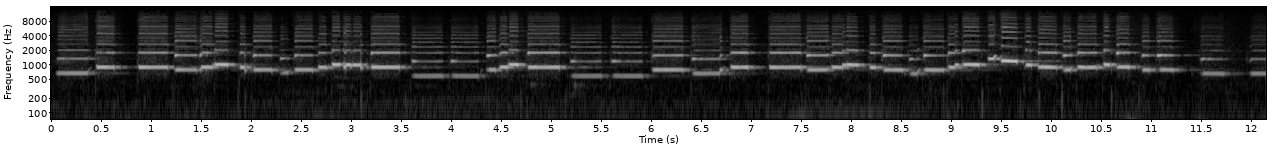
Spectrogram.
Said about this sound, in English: all he has to do is have a party, because when he plays his whistle, you know that everybody just has to dance.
